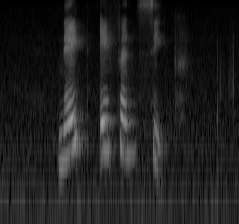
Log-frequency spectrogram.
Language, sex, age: Afrikaans, female, 19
